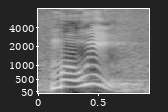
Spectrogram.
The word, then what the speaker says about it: moed: Ahora, la palabra fiestas que señala Levítico 23, 2 es una palabra que se dice moed. Se escribe M-O-E-D o moed.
